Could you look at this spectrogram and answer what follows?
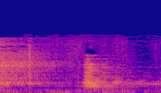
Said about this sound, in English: Margot and Lamont are in the home of the wealthy actor Hugo Zara, owner of the fabulous Ruby of Karavahl, when suddenly from upstairs they hear the sound of a gunshot.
